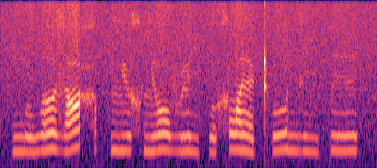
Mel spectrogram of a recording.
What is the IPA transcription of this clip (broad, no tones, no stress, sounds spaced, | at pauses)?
m ʊ w ʌ z ɑ x | lʲ ə˞ x lʲ ɔ v ɭ i p ʊ x lˠ ɛ ʈʰ ʊ n z i p ɪ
